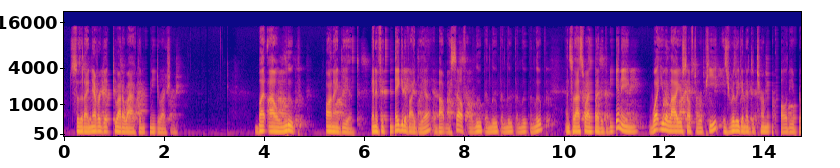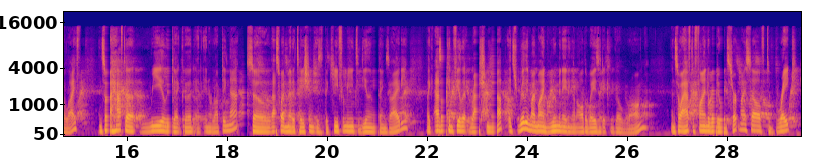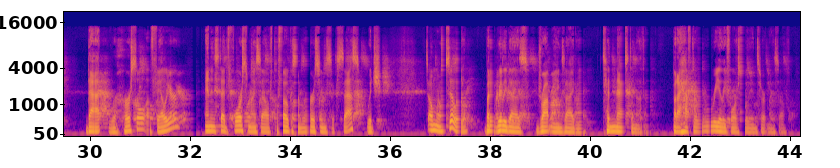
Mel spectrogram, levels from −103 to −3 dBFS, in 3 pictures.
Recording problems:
echo of what is said; noticeable; throughout; 170 ms later, 10 dB below the speech
choppy; very; 7% of the speech affected

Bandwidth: 14.5 kHz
